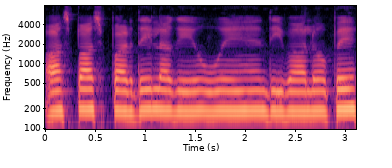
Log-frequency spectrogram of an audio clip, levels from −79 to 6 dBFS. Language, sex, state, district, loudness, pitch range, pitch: Chhattisgarhi, female, Chhattisgarh, Rajnandgaon, -15 LUFS, 185-195 Hz, 190 Hz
